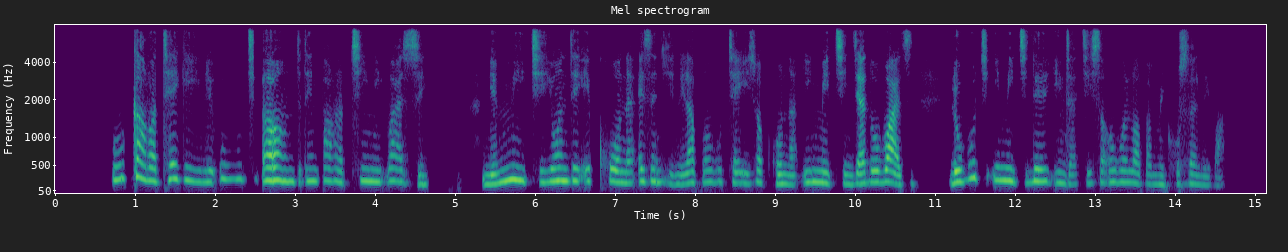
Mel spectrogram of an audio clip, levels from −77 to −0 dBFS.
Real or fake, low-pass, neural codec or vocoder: fake; 7.2 kHz; codec, 16 kHz in and 24 kHz out, 0.4 kbps, LongCat-Audio-Codec, fine tuned four codebook decoder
